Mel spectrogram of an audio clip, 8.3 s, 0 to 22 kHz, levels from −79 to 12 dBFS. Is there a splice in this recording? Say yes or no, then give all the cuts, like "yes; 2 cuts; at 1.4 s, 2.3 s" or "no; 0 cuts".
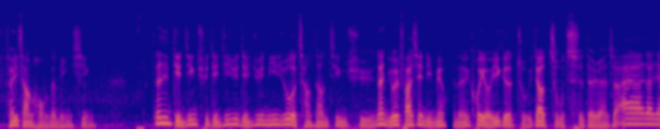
yes; 1 cut; at 1.8 s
